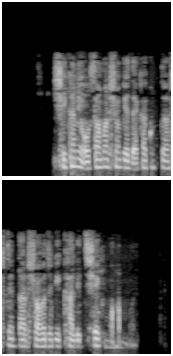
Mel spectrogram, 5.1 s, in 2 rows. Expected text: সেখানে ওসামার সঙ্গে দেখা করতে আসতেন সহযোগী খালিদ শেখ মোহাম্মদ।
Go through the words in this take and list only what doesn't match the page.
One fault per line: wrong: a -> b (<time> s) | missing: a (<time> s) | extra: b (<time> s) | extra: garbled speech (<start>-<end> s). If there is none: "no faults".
extra: তাঁর (2.7 s)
